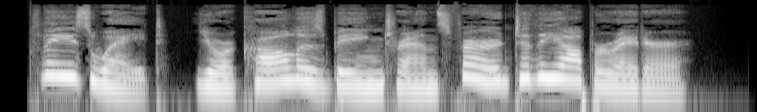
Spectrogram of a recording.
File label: Please Wait Your Call Is Being Transferred To The Operator, Telephone Prompt; Recorded Voice Sound Effects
